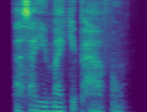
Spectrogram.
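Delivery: hushed, soft half-whisper. Speaker explaining the power of a close-up film shot, half-whispering. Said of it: "I'm whispering it".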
